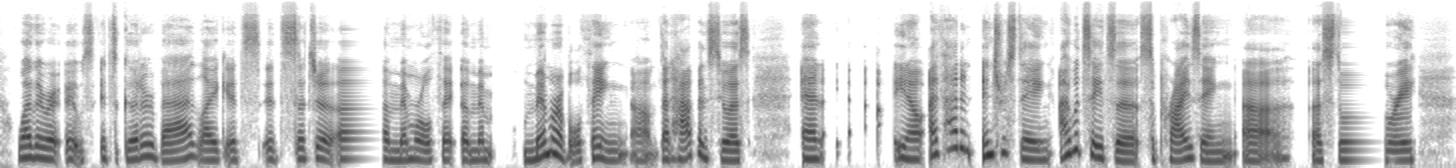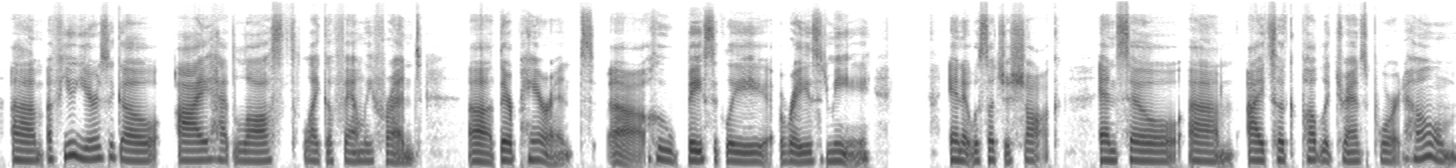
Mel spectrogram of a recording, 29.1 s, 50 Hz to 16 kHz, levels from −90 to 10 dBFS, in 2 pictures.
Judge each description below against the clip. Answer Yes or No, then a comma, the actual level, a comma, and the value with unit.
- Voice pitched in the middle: Yes, medium, 175 Hz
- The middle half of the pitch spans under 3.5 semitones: Yes, average, 2.9 semitones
